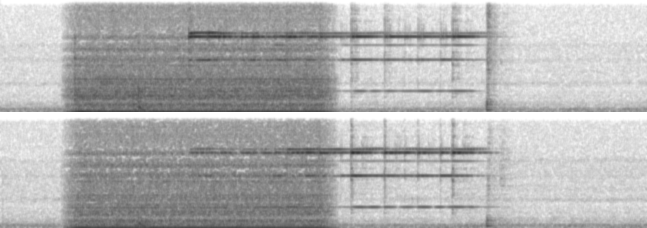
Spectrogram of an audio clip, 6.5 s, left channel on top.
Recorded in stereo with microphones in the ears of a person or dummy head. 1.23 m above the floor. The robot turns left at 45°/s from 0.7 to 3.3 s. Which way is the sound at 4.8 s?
45° left (ahead or behind).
